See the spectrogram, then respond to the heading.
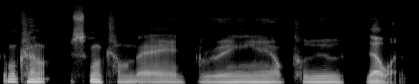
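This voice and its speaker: Slow, creaky-voiced man muttering through a tutorial. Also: on the low side, completely flat delivery, dark tone, dry recording. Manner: muttering to himself, repeating short phrases. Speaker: tutorial host. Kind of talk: casual screen-recorded software tutorial narration.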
